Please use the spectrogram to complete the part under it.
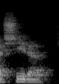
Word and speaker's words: Sheyta: Shieta Synthesis 12. I don't think I said her name right, but yes, that one. S-H-E-Y-T-A. – Yeah. Oh, yeah, Shida. – Shida? Okay.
